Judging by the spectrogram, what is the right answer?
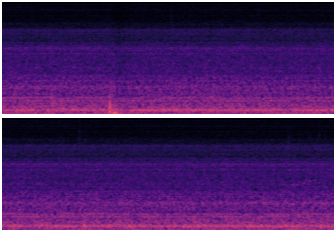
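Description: Steady cockpit noise of a Cessna Citation Sovereign business jet in its climb after takeoff: engine and airflow noise with a steady low hum, and one brief knock about one and a half seconds in.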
